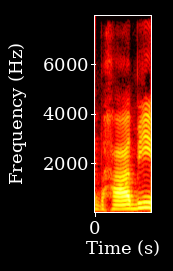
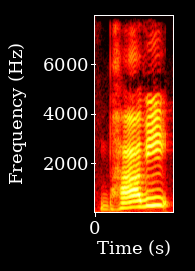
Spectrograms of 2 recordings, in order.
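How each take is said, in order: First: भाभी with a second bh, not v; correct form. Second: भावी with a v, rising at the end; wrong form. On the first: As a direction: close the lips for the second bh of भाभी. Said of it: "भाभी होता है". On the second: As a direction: say भावी as "bhaavee". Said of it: "भावी नहीं होता है". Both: Shown as a demonstration.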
